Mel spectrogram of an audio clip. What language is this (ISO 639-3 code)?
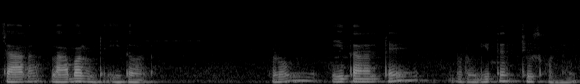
tel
